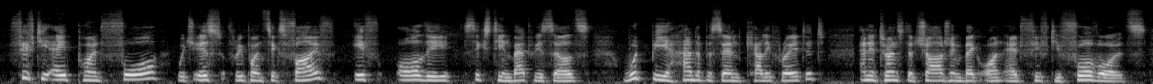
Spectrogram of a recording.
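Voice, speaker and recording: A man in his fifties giving a casual, conversational explainer, going step by step and openly critical. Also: high-pitched. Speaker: host of an off-grid solar channel. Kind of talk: casual explainer vlog to camera. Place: cluttered garage workshop.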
